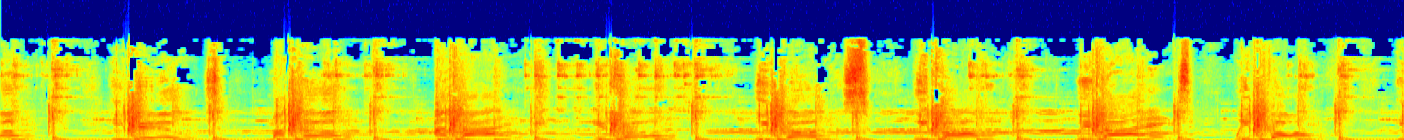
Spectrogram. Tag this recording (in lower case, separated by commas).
music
